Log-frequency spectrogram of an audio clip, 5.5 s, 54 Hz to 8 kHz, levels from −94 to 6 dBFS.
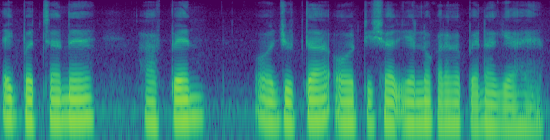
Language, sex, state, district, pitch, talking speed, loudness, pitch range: Hindi, male, Arunachal Pradesh, Papum Pare, 110 Hz, 175 wpm, -18 LUFS, 105-120 Hz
